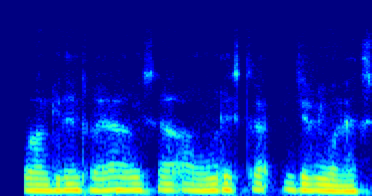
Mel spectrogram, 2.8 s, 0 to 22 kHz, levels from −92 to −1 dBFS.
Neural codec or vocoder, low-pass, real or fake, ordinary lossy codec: codec, 32 kHz, 1.9 kbps, SNAC; 14.4 kHz; fake; Opus, 24 kbps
